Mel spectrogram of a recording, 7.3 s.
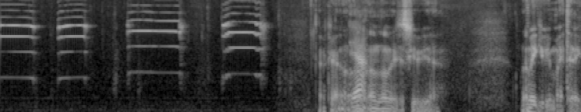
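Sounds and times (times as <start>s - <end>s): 
wah-wah voice-like tones from a musical toy: 0.0s - 3.4s
speech: 4.0s - 5.6s, 6.5s - 7.2s.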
